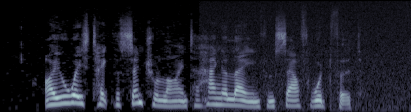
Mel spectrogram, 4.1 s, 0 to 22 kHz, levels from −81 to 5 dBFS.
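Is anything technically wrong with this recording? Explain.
Yes. From 0.0 to 2.0 s the speech suffers from overdone noise removal. A denoiser pushed too hard shuts down individual frequency bands whenever they sit near its noise estimate, and it takes the quieter parts of the voice with them. The background drops and breaks up into twinkling specks. On a spectrogram, that stretch shows isolated dots in otherwise empty gaps and ragged, hole-punched harmonics. After 2.0 s, the room noise, about 26 dB below the speech, fills the background.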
